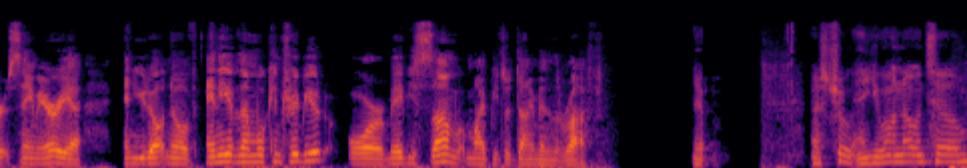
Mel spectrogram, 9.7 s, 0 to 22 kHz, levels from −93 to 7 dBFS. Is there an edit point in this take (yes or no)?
yes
